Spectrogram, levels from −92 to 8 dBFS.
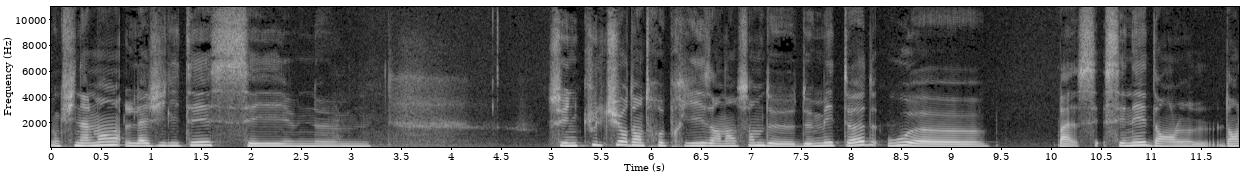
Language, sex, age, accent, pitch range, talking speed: French, female, 20-39, French, 170-220 Hz, 100 wpm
